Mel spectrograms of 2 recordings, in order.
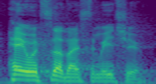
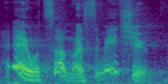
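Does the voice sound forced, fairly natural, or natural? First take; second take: fairly natural; forced. First: The voice sounds somewhat more natural. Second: The voice sounds forced and put on.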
